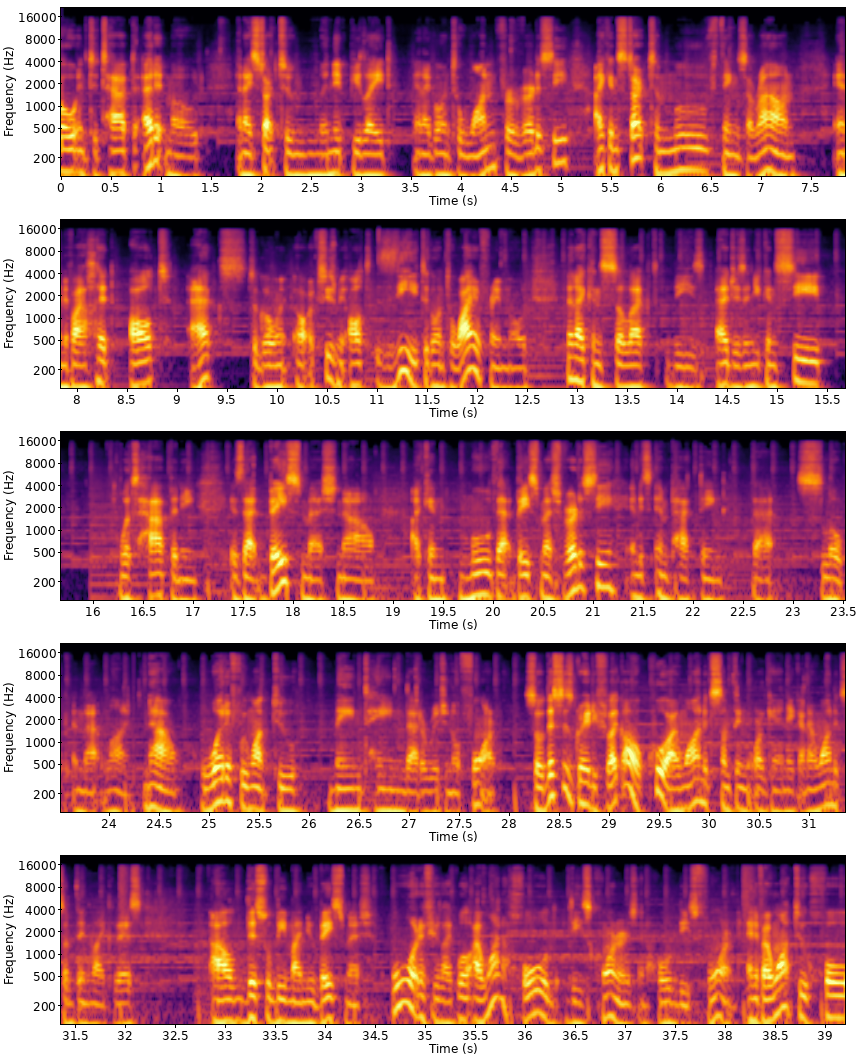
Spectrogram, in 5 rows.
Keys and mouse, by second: 1.5 click, 3.7 1, 4.4-6.6 drag, 6.8 ctrl+z, 7.3 alt+z, 12.2 click, 13.1-17.7 drag, 17.9 Tab, 21.8 middle click, 22.6 Tab, 23.1 alt+z, 23.4 middle click, 24.3 KP_Divide, 24.3 Tab, 24.8 shift+middle drag, 25.3-25.7 middle drag, 27.6 middle click, 28.8 shift+middle drag, 34.5 shift+middle drag, 36.9-37.5 middle drag, 37.7 shift+middle drag, 38.2 shift+d, 38.7 Tab, 39.0 middle click.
